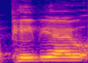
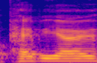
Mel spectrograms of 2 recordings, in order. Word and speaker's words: PBO: It's either PBO or Pebio, however you want to pronounce it.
